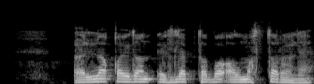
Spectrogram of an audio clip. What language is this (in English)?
Bashkir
